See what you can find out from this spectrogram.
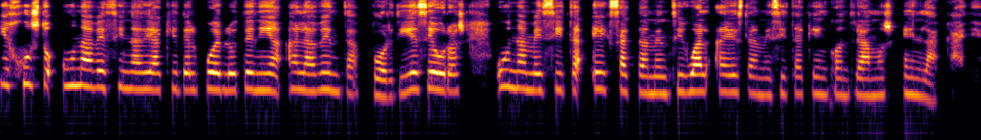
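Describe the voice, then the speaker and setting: A woman with a high pitch speaks at a fairly slow pace, hardly pausing. Her intonation is fairly even, and the sound is dry and close with no echo. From Portugal. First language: Portuguese (speaking Spanish). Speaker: furniture restoration youtuber. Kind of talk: vlog narration.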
